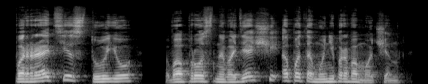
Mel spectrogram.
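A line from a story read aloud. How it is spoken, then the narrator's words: Irritated exclamation. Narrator (Russian): раздраженно воскликнул Мейсон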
